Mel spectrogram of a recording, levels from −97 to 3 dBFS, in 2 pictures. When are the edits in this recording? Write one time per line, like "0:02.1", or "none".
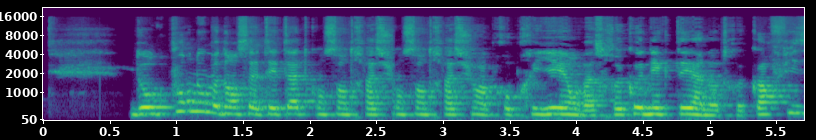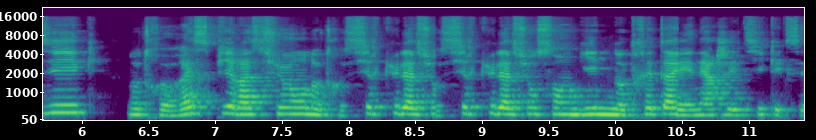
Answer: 0:01.3
0:02.6
0:06.3
0:08.6
0:10.5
